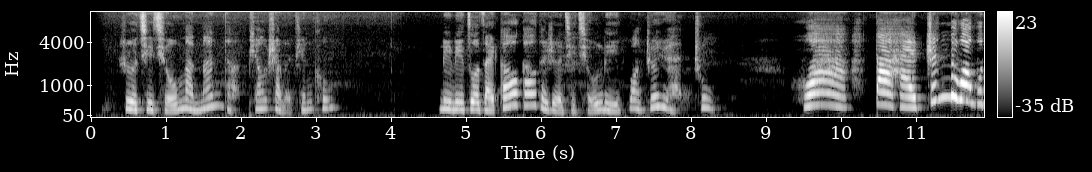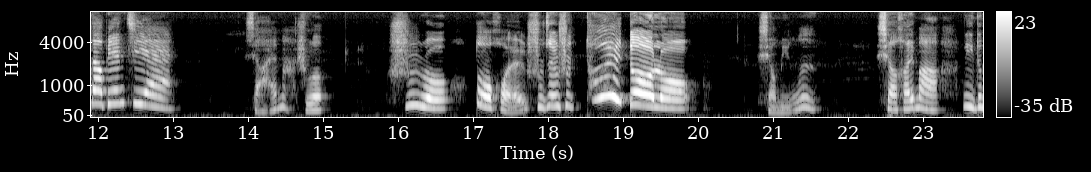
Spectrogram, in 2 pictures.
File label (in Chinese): 少儿故事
